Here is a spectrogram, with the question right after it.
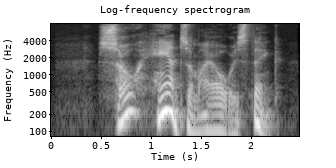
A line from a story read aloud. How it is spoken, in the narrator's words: whispered the Duchess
